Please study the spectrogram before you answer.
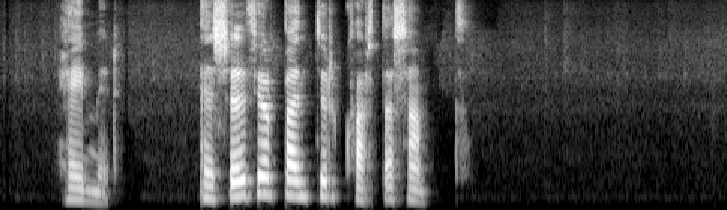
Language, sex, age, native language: Icelandic, female, 40-49, Icelandic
